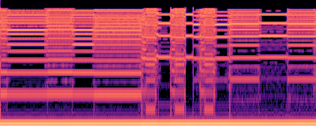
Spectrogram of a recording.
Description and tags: A high pitched computer glitch sound
Technology, Glitch, Computer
